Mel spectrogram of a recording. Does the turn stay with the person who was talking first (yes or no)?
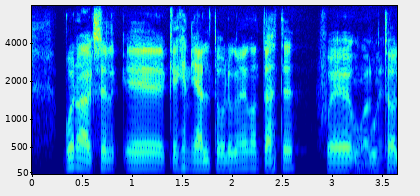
yes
